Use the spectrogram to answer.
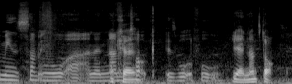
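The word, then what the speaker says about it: น้ำตก: I think it means something water, and then Namtok is waterfall. Yeah, Namtok. It's like D, kind of like a high pitched D. Namtok. With a K, Namtok. Namtok. You go Namtok.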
